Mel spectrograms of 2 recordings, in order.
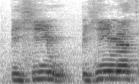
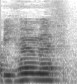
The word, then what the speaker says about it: behemoth: Even more dramatic is the book of Job, where the author describes the great land creature, behemoth or behemoth, depends on how you want to pronounce it, and the great water creature, Leviathan.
